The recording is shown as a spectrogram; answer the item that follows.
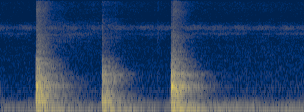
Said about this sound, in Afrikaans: Op na die trappietjies waar 'n goue deur. Hy stap tot by die deur en hy klop.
